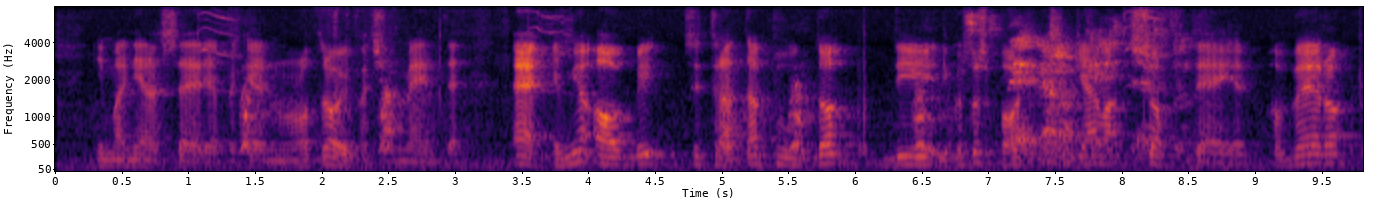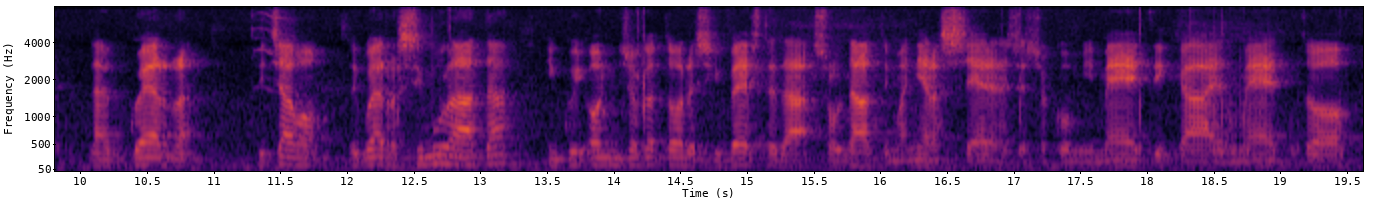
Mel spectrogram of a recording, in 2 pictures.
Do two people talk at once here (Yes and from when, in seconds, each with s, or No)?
Yes, from 6.9 s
